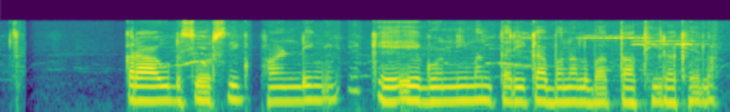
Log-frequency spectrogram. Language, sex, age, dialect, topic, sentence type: Bhojpuri, male, 18-24, Southern / Standard, banking, statement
